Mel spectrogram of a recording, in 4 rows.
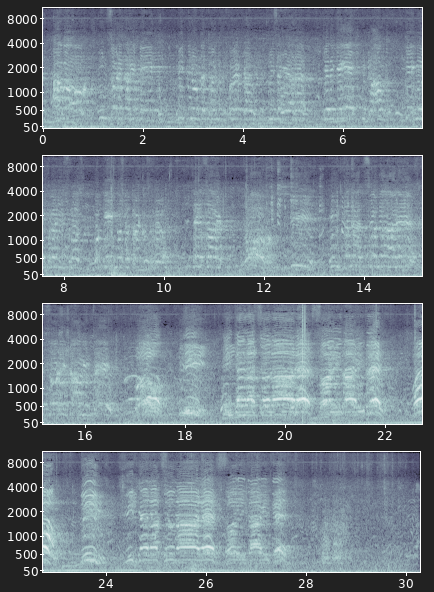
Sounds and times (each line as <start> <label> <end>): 0.0 solidaritäts kundgebung 29.0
